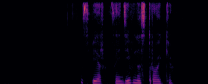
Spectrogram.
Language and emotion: Russian, neutral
